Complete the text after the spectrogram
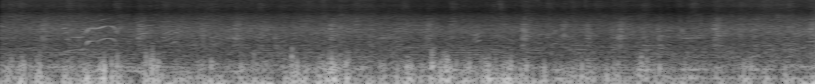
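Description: Wind buffets outdoors, rumbling steadily.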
